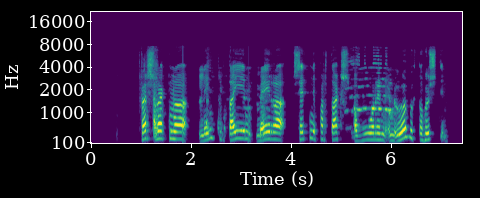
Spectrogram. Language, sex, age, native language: Icelandic, male, 30-39, Icelandic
